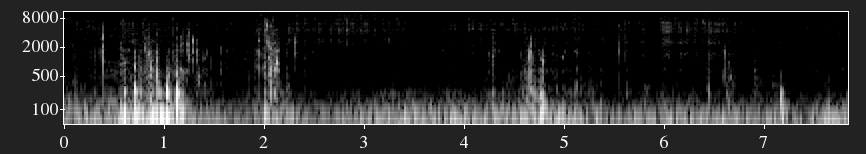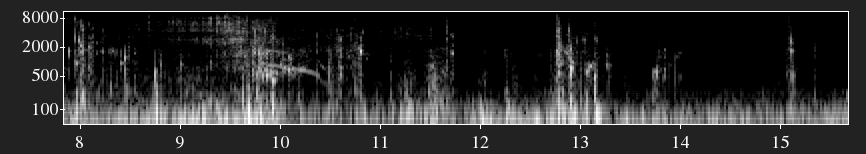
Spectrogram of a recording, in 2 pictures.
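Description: Water sloshing and gurgling around a camera held at and just below the surface beside a boat hull, with irregular splashes and knocks; loudest about a second in and again near the ten-second mark.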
